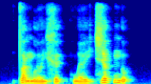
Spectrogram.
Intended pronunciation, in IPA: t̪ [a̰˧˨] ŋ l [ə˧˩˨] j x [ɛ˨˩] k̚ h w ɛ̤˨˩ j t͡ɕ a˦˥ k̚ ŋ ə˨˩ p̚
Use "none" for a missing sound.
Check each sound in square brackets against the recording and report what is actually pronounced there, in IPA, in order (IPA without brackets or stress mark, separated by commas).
a̰˧˨, ə̤˨˩, ɛ˨˩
